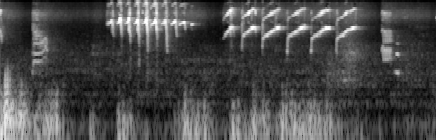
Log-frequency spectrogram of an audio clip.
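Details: Asian glossy starling (camperling) in gacor song for use as a lure. A buzzy rapid rattle, then a run of quick rising high chirps. Low fluttering and rustling noises mix in throughout.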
